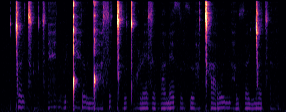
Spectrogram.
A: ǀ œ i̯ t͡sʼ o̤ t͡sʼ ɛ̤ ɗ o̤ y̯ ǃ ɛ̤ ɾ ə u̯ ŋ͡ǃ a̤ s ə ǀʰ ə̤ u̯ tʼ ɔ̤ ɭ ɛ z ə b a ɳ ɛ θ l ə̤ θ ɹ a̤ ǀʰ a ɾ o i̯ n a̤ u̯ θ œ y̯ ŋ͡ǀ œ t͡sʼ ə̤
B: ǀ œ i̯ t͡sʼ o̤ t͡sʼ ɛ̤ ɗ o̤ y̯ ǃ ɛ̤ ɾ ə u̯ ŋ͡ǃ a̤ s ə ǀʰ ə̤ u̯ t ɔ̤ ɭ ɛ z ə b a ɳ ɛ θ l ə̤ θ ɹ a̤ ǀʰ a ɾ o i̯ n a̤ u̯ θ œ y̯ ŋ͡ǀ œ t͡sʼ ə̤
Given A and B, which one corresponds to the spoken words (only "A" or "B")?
A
